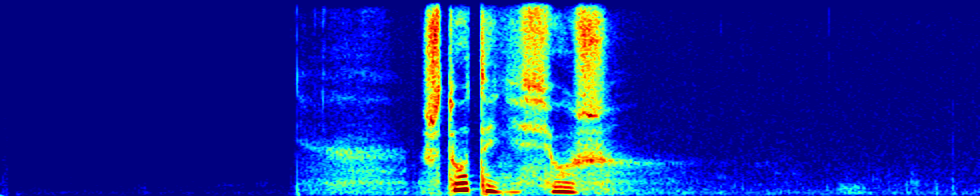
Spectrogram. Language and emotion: Russian, sad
